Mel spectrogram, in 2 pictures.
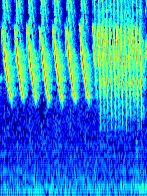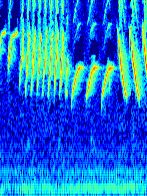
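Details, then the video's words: Vigorous singing by a canary: repeated high downward-slurred notes, then a dense fast trill, a second quicker trill, and upward-sweeping whistles before the descending notes return. A faint low hum runs underneath. "chim hoàng yến hót mạnh mẽ"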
